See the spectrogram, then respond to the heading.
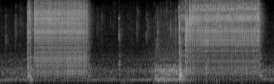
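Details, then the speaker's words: MIG tack welding while boxing a frame at the rear airbag mounts, now with the shielding gas turned on; steady, even frying crackle with a consistent sizzle and no popping, a stable, healthy arc. "Hey, it's amazing. It does so much better when you have gas."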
